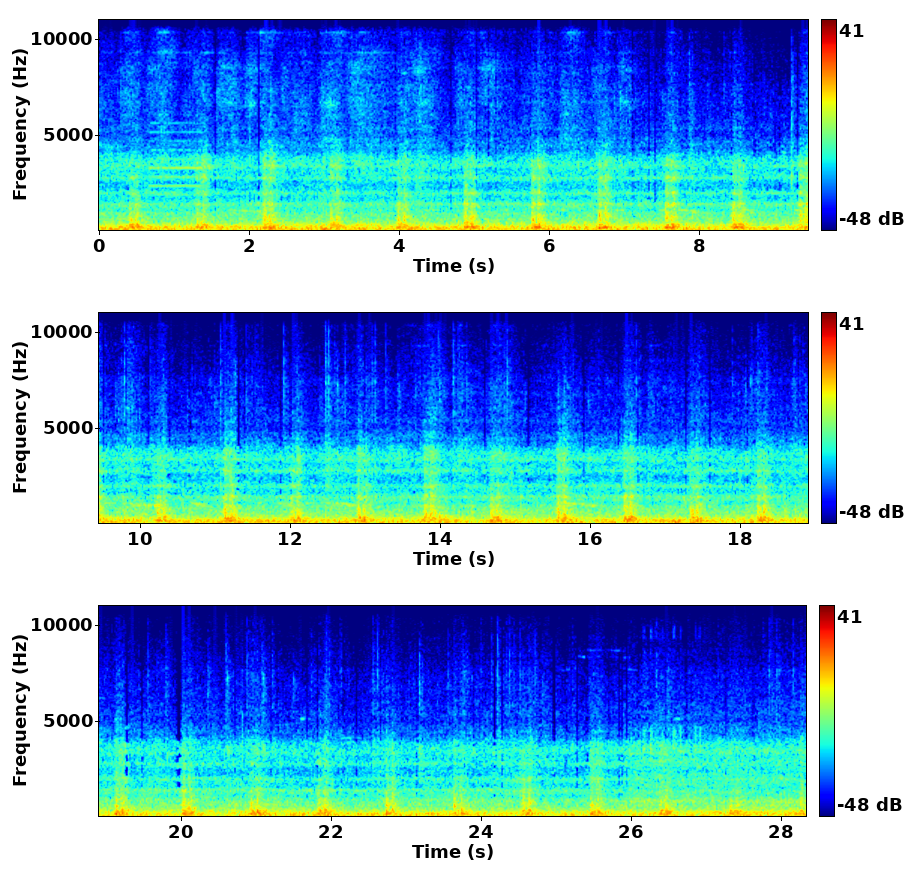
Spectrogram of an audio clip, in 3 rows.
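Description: KiHa 75 diesel multiple unit running at speed, with regular clacks of the wheels over the rail joints about twice a second over a steady running noise.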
